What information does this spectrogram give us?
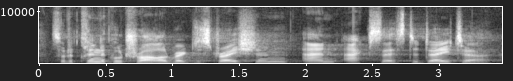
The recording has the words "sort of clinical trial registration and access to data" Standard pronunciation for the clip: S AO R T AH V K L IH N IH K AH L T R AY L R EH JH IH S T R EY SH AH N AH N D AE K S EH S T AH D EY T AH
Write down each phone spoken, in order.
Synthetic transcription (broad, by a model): S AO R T AH V K L IH N IH K AH L T R AY L R EH JH IH S T R EY SH AH N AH N AE K S EH S T AH D EY T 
